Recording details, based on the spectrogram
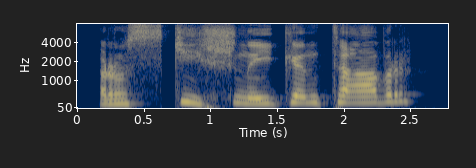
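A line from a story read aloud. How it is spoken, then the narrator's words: Sighing. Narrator (Ukrainian): зітхнула Парваті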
